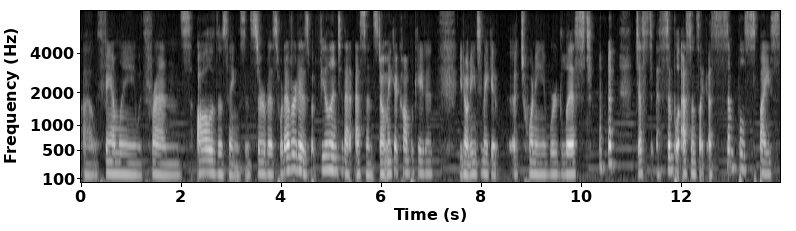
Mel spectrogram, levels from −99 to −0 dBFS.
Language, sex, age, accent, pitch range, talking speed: English, female, 20-39, American, 145-160 Hz, 175 wpm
